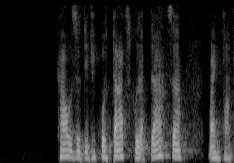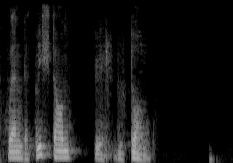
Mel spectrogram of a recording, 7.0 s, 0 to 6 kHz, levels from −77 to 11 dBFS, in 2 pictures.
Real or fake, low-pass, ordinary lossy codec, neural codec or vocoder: fake; 5.4 kHz; Opus, 32 kbps; codec, 44.1 kHz, 1.7 kbps, Pupu-Codec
